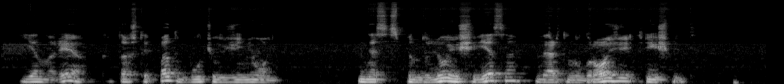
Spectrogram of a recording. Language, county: Lithuanian, Vilnius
